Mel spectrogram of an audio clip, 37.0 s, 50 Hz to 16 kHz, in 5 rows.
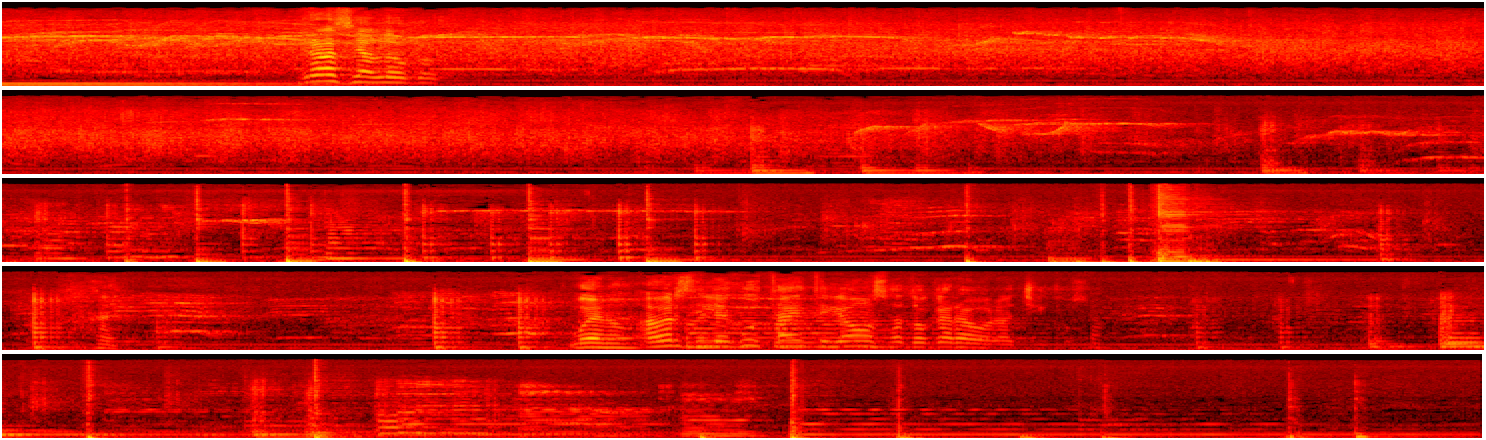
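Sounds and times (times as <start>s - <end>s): whistles from crowd: 0.0s - 6.3s, 8.4s - 9.1s, 11.7s - 18.7s
audience applause: 0.0s - 15.2s
knocks and taps: 33.6s - 35.4s.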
